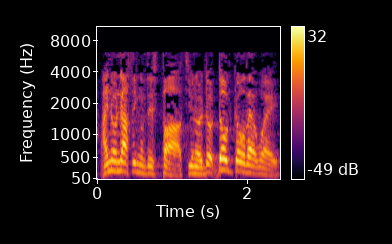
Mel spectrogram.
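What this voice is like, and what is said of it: Poor imitation Turkish accent. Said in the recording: “in her Turkish accent, I can't sort of do a Turkish accent ... It was a bad accent”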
